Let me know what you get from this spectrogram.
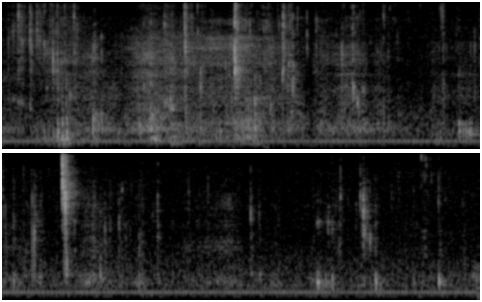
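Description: Faint close chewing and crunching of fried chicken, with scattered small clicks and one sharper click about five and a half seconds in.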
